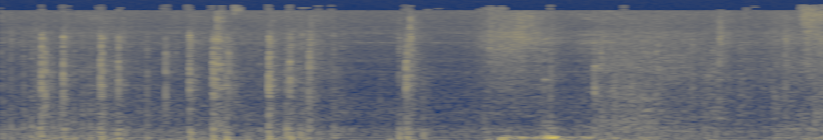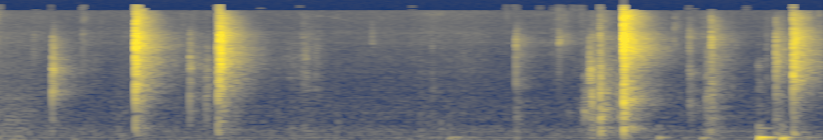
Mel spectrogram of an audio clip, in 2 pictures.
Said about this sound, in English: Make more noise with your fucking water bottle, douchebag. Sorry. It's not like we're doing a fucking podcast or anything.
